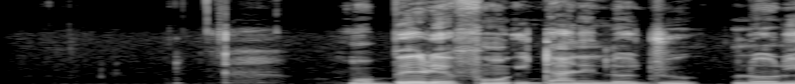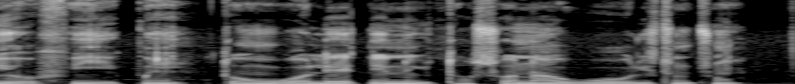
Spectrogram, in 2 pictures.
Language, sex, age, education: Yoruba, male, 30-45, tertiary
